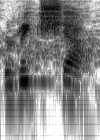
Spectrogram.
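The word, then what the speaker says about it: vriksha: mean by riksha here so v is silent heredius riksha a giver of all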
